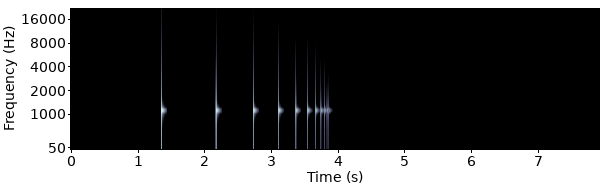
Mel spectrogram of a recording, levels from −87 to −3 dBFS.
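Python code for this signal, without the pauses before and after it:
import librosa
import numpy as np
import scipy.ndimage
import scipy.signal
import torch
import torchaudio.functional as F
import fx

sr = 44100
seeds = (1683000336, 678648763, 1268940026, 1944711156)

y = fx.bouncing_ball(sr, first_gap_s=0.82, ratio=0.68, hz=1120.0, decay_ms=80.0, level_db=-2.5)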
